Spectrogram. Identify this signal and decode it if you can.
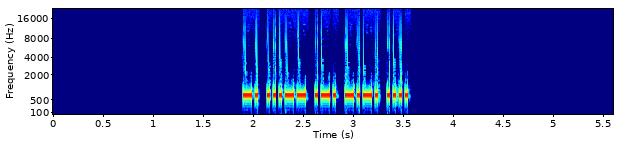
Morse code, heard as a keyed tone, about 40 wpm, 700 Hz. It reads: N3RCH
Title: USA Call Signs - 5 Characters - Repeated 3x - 40wpm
